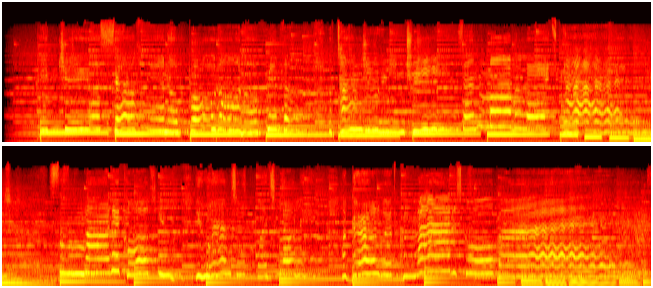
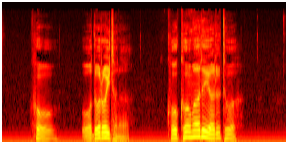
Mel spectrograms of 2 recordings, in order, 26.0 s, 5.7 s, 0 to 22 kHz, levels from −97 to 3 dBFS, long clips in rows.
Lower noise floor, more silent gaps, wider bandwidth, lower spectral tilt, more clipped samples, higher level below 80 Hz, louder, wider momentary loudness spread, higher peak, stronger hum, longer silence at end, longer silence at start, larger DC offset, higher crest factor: second, -45 dBFS vs -49 dBFS; neither; second, 13 kHz vs 17.5 kHz; about the same, -5.5 dB/octave vs -5 dB/octave; neither; about the same, -48 dBFS vs -48 dBFS; about the same, -23 LUFS vs -24 LUFS; second, 9 LU vs 19 LU; about the same, -6 dBFS vs -8 dBFS; neither; second, 0 s vs 0.95 s; second, 0.15 s vs 0.6 s; first, 0.4% vs under 0.1%; about the same, 18 dB vs 18 dB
